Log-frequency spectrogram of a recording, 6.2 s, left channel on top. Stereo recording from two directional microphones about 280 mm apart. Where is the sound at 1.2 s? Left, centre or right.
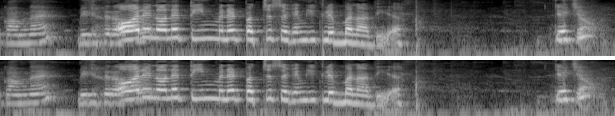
Centre.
